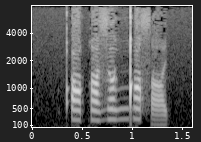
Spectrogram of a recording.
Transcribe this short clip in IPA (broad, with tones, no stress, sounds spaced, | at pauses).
qʼ u˥ q ʌ˥ z ʌ˥ ŋ͡ǃ ʌ˥ sˤ i˩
